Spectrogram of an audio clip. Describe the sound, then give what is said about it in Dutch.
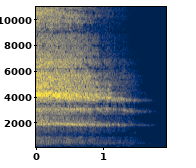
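A slow, steady exhale during a relaxation breathing exercise. The soft, airy hiss holds level, then fades out over under two seconds with no voice. “Vul mijn buik tot diep onderin met zuurstof. En adem langzaam uit.”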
